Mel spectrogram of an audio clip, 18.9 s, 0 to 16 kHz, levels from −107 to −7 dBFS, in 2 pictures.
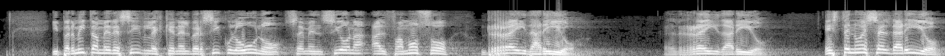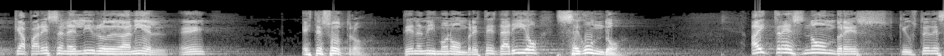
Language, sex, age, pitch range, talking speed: Spanish, male, 50-69, 155-210 Hz, 145 wpm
